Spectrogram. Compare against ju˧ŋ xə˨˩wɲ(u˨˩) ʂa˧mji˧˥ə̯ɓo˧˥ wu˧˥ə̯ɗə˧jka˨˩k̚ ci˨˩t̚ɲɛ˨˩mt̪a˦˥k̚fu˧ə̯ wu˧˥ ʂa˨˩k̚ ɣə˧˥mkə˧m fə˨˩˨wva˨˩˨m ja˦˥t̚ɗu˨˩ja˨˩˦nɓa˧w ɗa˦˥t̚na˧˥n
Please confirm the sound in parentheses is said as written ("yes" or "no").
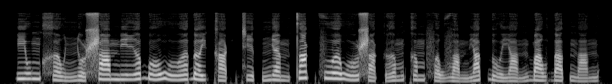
no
